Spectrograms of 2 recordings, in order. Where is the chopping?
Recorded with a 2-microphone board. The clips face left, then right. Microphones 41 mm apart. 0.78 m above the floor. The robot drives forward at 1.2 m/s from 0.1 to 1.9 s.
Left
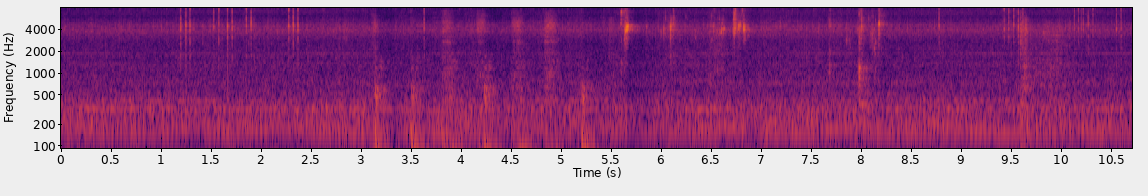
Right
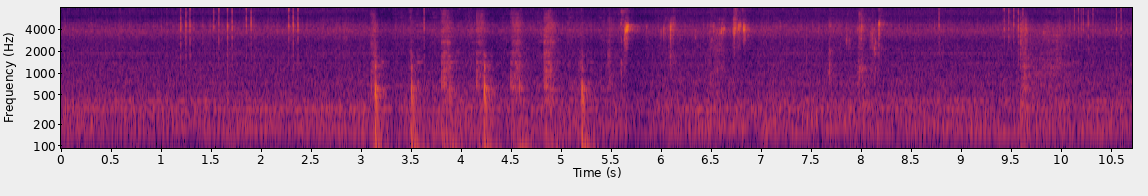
80° right, 1.7 m.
